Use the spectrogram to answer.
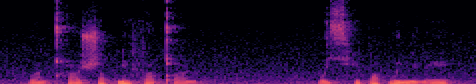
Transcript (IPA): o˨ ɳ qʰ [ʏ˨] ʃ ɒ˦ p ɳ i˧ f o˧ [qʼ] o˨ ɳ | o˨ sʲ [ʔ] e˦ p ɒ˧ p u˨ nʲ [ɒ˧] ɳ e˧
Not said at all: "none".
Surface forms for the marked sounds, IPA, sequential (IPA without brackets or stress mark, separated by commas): u˨, qʼ, h, ɒ˨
